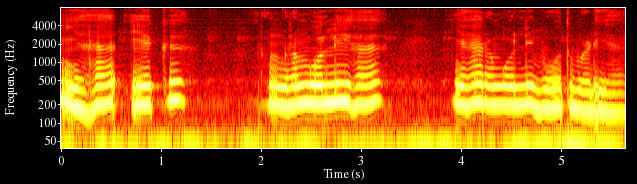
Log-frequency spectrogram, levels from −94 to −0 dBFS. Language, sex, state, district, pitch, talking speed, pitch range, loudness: Hindi, male, Uttar Pradesh, Hamirpur, 205 Hz, 95 wpm, 190-215 Hz, -13 LUFS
